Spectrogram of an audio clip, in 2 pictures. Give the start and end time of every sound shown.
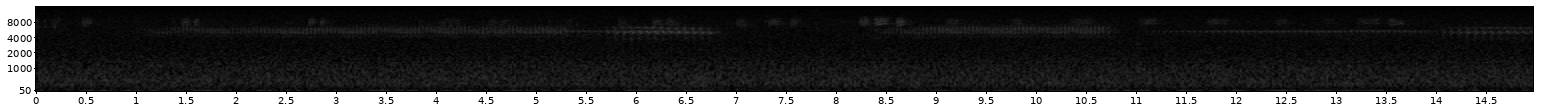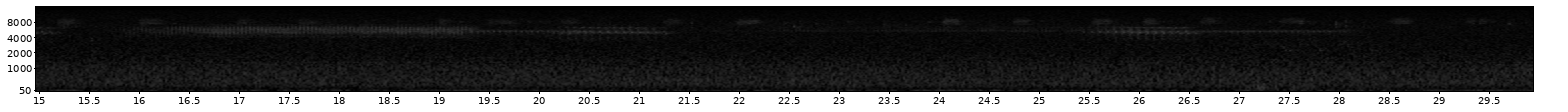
0s-10s: unidentified bird chip note
0s-28s: Chipping Sparrow song
12s-30s: unidentified bird chip note
26s-28s: unidentified sound

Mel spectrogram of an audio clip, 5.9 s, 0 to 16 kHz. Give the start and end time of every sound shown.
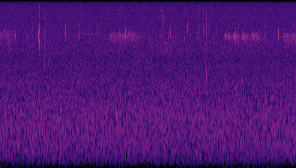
0s-2s: Brown Creeper call
0s-6s: rain
2s-6s: Chestnut-backed Chickadee call

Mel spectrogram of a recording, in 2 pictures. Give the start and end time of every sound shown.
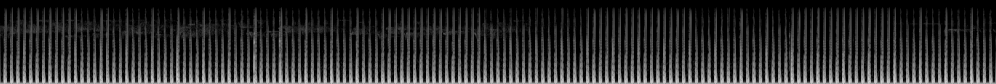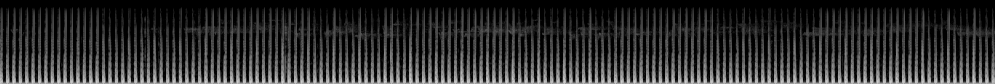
0s-4s: Pacific Wren song
0s-20s: recorder noise
8s-10s: Brown Creeper song
8s-20s: Pacific Wren song

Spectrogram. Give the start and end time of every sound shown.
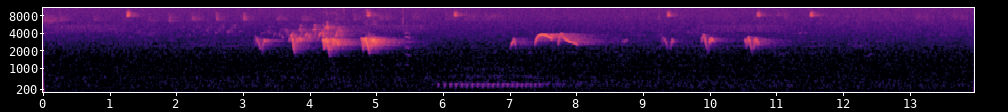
0s-12s: unidentified bird chip note
2s-6s: Western Tanager song
2s-6s: warbler song
4s-6s: Red-breasted Nuthatch song
6s-8s: Olive-sided Flycatcher song
6s-8s: woodpecker drumming
8s-12s: Western Tanager song
8s-14s: Red-breasted Nuthatch song
12s-14s: Mountain Quail call

